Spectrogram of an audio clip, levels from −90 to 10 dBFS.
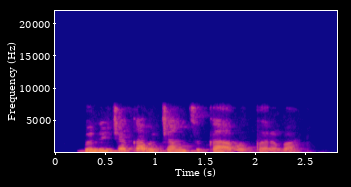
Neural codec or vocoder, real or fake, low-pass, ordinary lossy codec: none; real; 7.2 kHz; Opus, 32 kbps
